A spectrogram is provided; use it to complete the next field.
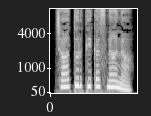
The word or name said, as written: ಚಾತುರ್ಥಿಕಸ್ನಾನ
